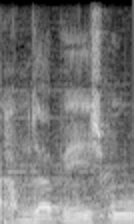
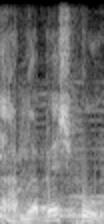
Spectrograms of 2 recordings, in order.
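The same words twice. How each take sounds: First: The phrase is said slowly. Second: The phrase is said quickly. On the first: The speaker calls it wrong. "এভাবে যদি আমরা বলি তাহলে এটা ভুল হবে" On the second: The speaker calls it right. "আমরা এটাকে তাড়াতাড়ি বলবো"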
